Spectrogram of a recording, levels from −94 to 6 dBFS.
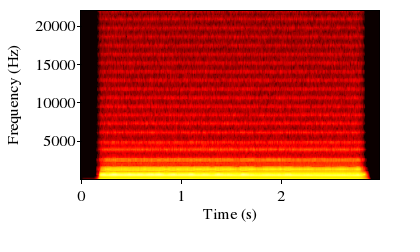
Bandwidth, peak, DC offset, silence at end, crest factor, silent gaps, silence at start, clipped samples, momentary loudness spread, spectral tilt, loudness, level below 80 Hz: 11 kHz; 0 dBFS; under 0.1%; 0.15 s; 10 dB; none; 0.2 s; under 0.1%; 4 LU; -7.5 dB/octave; -11 LUFS; -78 dBFS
